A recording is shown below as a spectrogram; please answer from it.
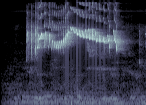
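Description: A black sunbird gives a two-second burst of high, rapid twittering that sweeps upward and then slides down in thin, sharp notes.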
